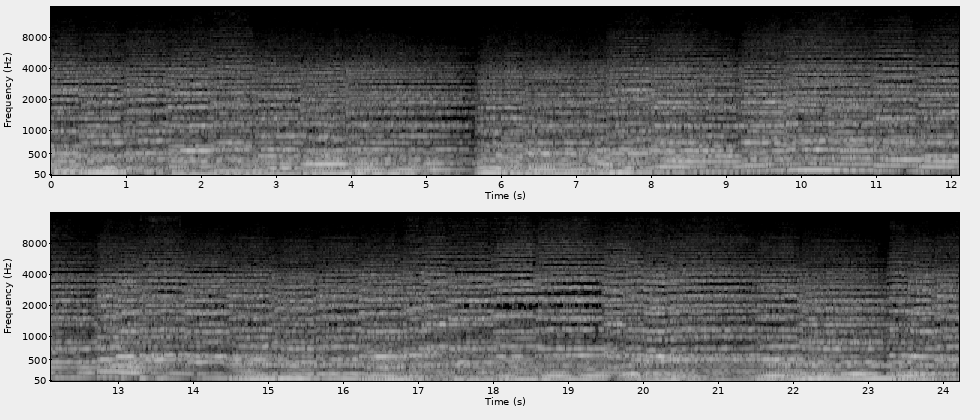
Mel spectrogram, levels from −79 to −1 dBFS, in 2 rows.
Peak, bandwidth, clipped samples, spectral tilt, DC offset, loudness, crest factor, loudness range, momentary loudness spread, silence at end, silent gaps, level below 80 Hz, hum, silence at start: -12 dBFS; 15 kHz; under 0.1%; -6 dB/octave; under 0.1%; -26 LUFS; 14 dB; 1 LU; 4 LU; 0 s; none; -34 dBFS; none; 0 s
